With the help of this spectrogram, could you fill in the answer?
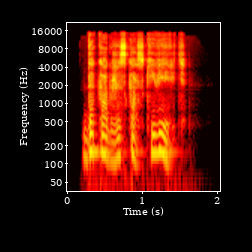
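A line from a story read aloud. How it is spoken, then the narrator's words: Low voice, sleepy yawning. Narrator (Russian): сказала жена вполголоса, зевая ото сна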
